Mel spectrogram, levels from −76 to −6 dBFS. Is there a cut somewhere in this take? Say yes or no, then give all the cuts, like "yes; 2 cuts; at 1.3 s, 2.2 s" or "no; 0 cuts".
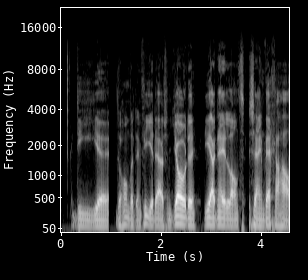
yes; 2 cuts; at 0.9 s, 2.8 s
